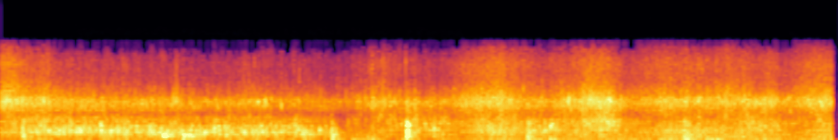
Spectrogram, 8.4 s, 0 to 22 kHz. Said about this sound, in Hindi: इसे मैंने 2 मिनट के लिए भूना है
